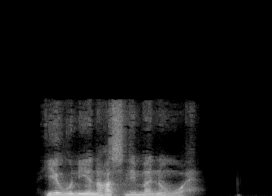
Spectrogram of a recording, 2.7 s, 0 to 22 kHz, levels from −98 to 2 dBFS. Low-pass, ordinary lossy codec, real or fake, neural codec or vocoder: 10.8 kHz; AAC, 32 kbps; fake; codec, 24 kHz, 0.9 kbps, DualCodec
